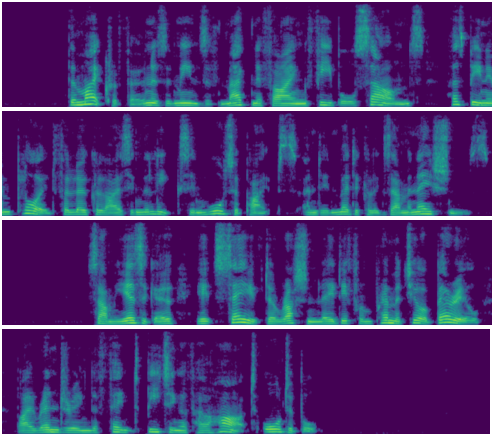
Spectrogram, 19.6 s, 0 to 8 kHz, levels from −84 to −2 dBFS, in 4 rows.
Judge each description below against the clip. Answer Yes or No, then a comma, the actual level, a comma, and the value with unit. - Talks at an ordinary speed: No, slow, 130 wpm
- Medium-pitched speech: Yes, medium, 155 Hz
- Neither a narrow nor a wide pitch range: Yes, average, 4.6 semitones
